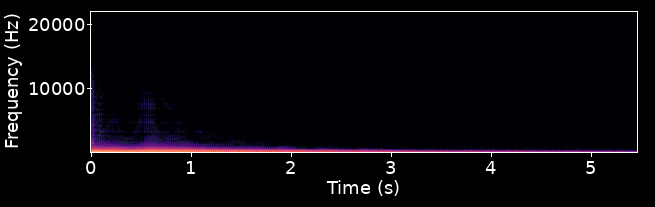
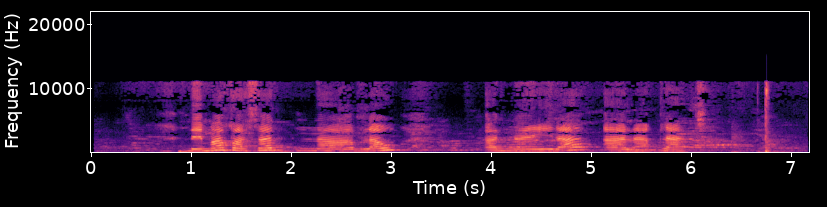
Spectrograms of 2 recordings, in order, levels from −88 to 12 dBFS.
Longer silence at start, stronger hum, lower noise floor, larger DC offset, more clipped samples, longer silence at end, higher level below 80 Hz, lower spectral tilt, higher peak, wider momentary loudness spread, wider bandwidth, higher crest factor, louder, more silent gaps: second, 0 s vs 0.4 s; neither; first, -47 dBFS vs -39 dBFS; neither; neither; first, 1.4 s vs 0.2 s; first, -32 dBFS vs -52 dBFS; first, -14 dB/octave vs -2 dB/octave; about the same, 0 dBFS vs 0 dBFS; first, 25 LU vs 17 LU; second, 1.2 kHz vs 12 kHz; about the same, 20 dB vs 18 dB; about the same, -18 LUFS vs -16 LUFS; neither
